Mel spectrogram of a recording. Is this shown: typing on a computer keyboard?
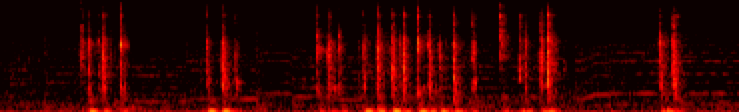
yes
